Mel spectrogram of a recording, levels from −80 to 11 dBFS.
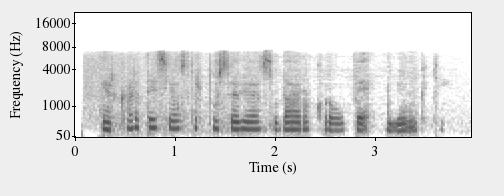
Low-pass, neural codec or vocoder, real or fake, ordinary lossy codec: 7.2 kHz; none; real; AAC, 32 kbps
